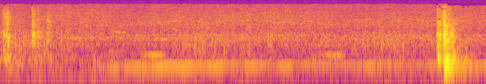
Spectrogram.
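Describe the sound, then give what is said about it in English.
A door opens with a sharp clunk near the end, after a low steady hum and a few faint knocks at the start; no one speaks. “I got a feeling up my back the minute you opened the door.”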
